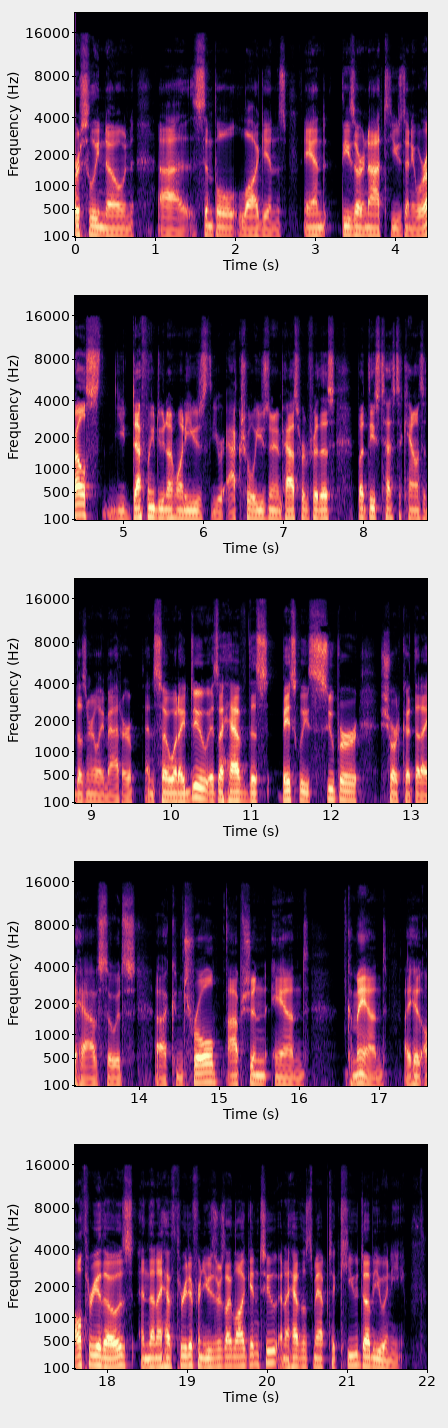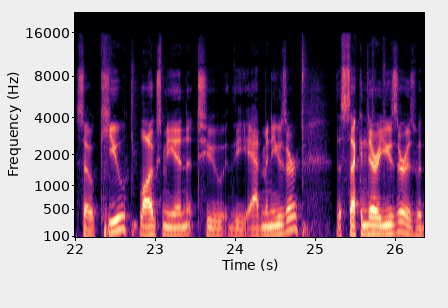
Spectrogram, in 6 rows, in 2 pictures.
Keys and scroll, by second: 22.3 ctrl+alt+super+q, 25.6 ctrl+alt+super+w.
